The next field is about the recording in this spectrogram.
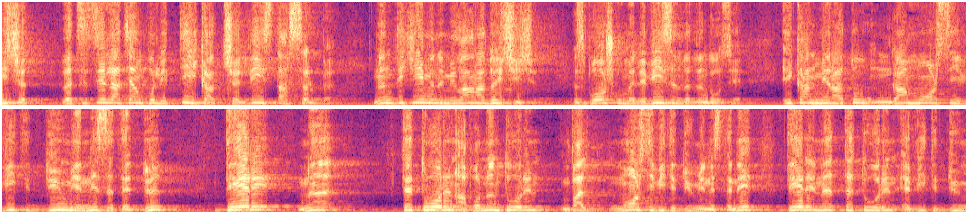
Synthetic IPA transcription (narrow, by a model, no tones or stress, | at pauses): id͡ʒɛt̪̚ | ðɛsət͡silat̪janpɔlit̪ika̰t̪̚t͡ɕəlist̪asəɾbɛ̰ | nənd̪ikiminɛmilˠanad̪ɔjt͡ʃit͡ʃit̪̚ | zbaʃkumɛləvizinðɛvɛnd̪ɔ̰sjɛ̰ | ikanmiɾat̪uŋɡamaɾsivit̪it̪̚d̪ymiɛnizɛt̪ɛd̪y | d̪ɛɾinə | t̪ɛt̪ɔɾinapɔnənt̪ɔɾinamaɾsivit̪it̪̚d̪ymiɛnizɛt̪ɛnɛd̪ɛɾinət̪ɛt̪ɔɾinɛvit̪it̪̚d̪y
